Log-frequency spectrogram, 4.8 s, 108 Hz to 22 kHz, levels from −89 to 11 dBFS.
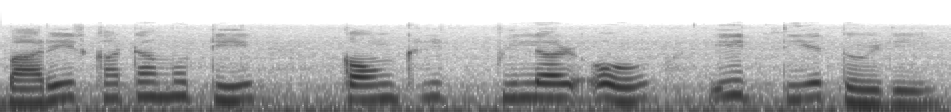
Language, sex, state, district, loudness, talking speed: Bengali, female, West Bengal, Alipurduar, -17 LUFS, 100 wpm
